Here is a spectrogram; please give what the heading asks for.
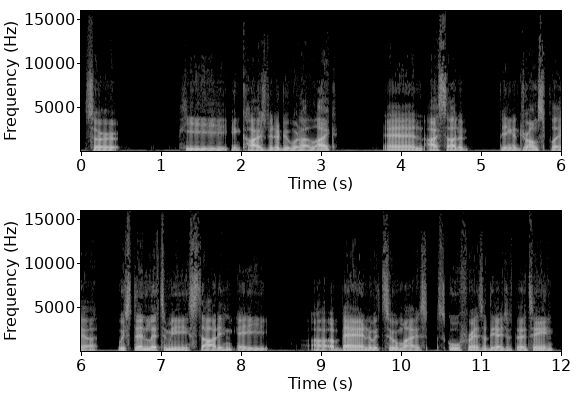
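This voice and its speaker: A man's voice: low-pitched, fairly even intonation, a little slow, smooth, dry recording, studio quality. A young man from Sri Lanka, a guest on an interview podcast, telling his story in an easygoing, casual way with plenty of fillers. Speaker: guest, agency founder. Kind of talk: relaxed interview answers.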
